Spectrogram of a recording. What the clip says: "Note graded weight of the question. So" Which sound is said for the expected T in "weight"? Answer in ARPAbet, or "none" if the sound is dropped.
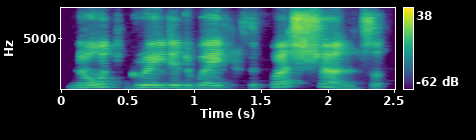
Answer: none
